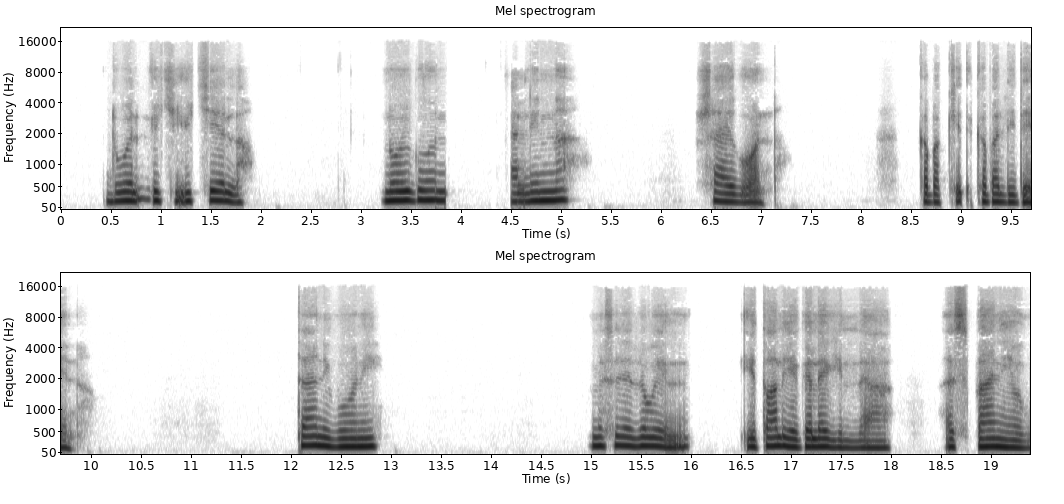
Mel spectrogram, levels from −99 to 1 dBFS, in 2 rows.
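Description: From 3.47 to 4.65 s there's repeated packet loss with a robotic sound: nine gaps, the longest 58 ms, so nearly a quarter of that stretch is patched by stretching the previous audio. It comes out choppy, with around 150 ms of the speech rebuilt rather than real.

Later, single packets are lost but recovered by error correction at 15.45, 15.55, 15.59 and 15.97 s. Each 20 ms frame is rebuilt from the low-bitrate copy carried in the next packet, so there's no gap, just a brief rough, noisy patch.

Around those, there's short concealed packet loss at 15.95 to 15.99 s, 16.01 to 16.07 s and 16.27 to 16.33 s, each 20 to 40 ms missing and filled by extending the last sound. You hear them as quick smears or wobbles, and a short consonant can drop out.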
